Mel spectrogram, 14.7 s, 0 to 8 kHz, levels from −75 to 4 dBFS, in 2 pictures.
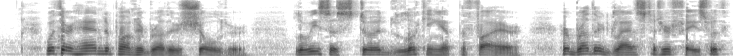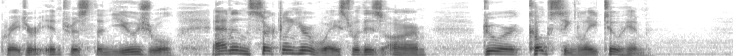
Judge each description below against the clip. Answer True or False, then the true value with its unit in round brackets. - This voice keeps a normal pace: True (150 wpm)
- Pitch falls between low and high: False (115 Hz)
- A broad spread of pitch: True (7.2 semitones)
